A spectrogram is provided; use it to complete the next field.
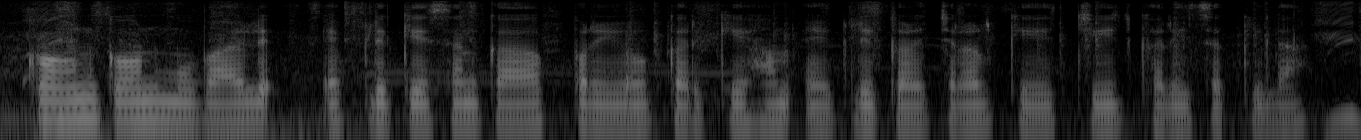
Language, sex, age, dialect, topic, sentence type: Bhojpuri, female, 25-30, Northern, agriculture, question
